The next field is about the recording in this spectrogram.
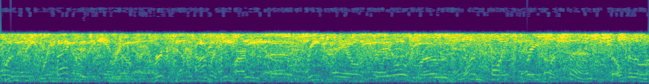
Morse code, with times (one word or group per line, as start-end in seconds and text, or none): none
